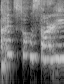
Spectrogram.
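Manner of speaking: mock, very high, yelled-out screaming. As the mother coming out for her dog, retelling a screamed apology.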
